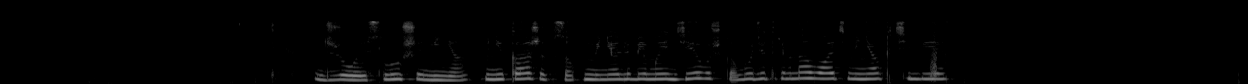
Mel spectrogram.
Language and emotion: Russian, sad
